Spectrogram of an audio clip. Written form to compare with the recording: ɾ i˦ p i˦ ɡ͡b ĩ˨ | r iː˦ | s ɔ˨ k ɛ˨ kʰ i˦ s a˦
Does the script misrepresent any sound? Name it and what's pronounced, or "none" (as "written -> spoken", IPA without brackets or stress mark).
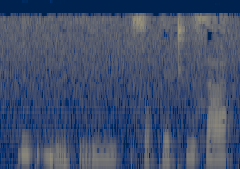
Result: none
